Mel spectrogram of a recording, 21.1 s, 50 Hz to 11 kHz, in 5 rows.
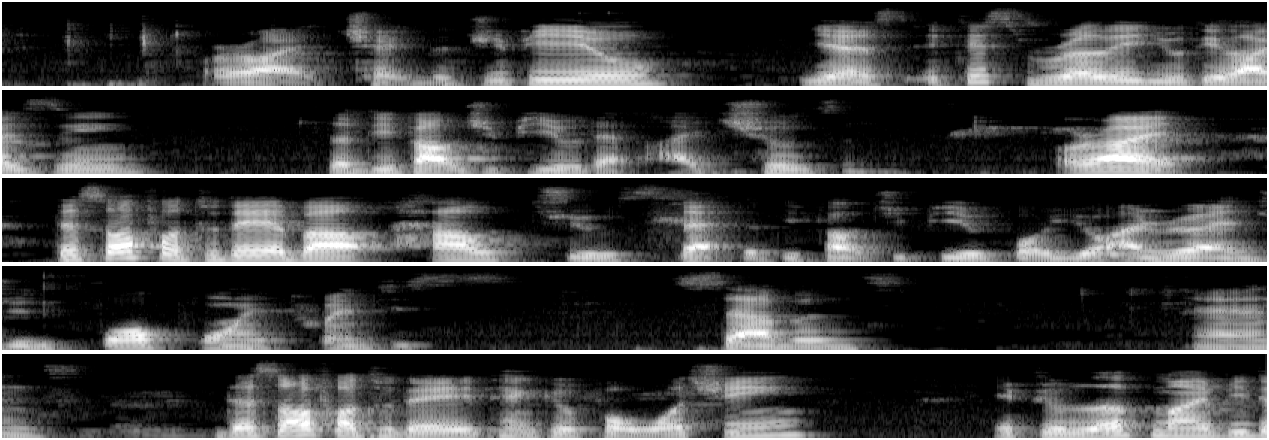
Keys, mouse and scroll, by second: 0.0-1.1 typing, 1.9 click, 8.5 click, 10.0 click, 12.2 click.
